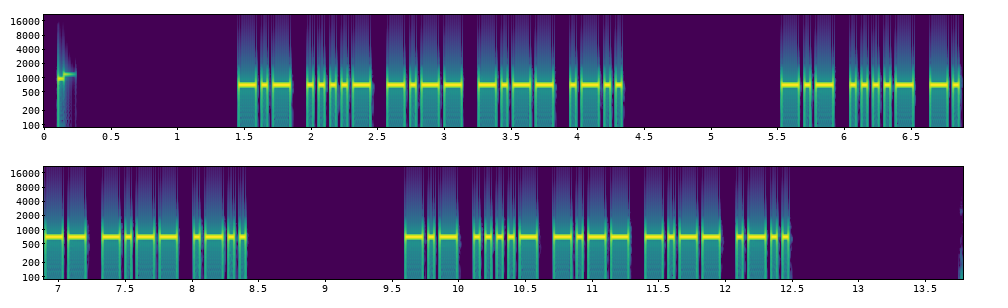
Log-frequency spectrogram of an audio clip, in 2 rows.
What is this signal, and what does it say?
Morse code, heard as a keyed tone, about 28 wpm, 700 Hz. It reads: K4YYL K4YYL K4YYL
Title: Call Signs Repeated 2x - 28wpm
